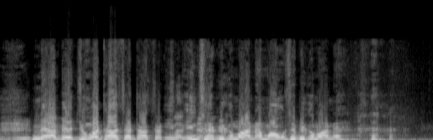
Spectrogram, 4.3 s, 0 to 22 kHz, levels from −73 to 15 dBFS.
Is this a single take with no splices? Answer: no; 1 cut; at 1.7 s

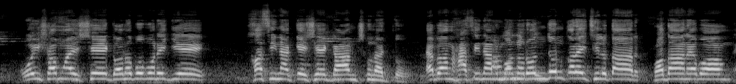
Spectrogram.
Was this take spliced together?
yes; 2 cuts; at 4.1 s, 6.4 s

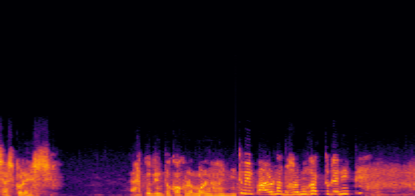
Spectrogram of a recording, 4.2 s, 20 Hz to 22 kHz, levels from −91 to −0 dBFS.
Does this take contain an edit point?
yes; 1 cut; at 2.3 s

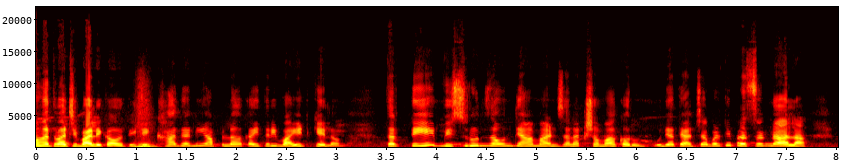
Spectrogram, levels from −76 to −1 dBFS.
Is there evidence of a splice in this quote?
yes; 1 cut; at 1.0 s

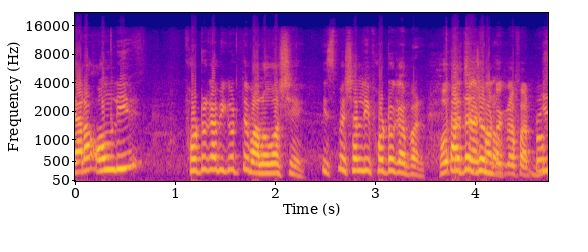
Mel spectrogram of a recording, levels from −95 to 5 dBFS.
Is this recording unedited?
yes; 0 cuts

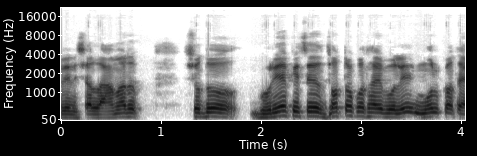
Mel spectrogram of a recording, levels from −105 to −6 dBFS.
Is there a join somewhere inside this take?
no; 0 cuts

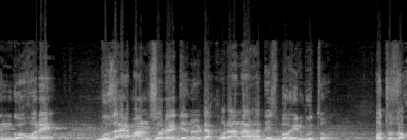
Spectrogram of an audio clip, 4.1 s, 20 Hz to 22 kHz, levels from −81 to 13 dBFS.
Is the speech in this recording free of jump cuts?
yes; 0 cuts

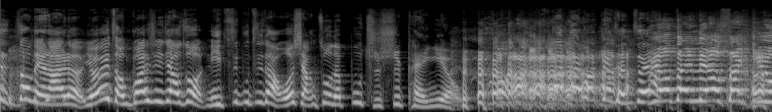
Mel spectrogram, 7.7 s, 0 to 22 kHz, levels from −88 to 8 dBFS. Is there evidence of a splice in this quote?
no; 0 cuts

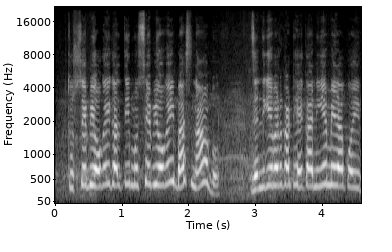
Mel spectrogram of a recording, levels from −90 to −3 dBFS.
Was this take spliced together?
no; 0 cuts

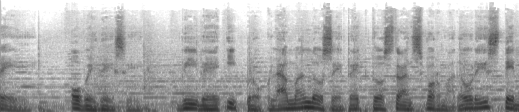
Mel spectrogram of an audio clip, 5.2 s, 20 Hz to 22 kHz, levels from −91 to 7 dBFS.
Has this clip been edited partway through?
no; 0 cuts

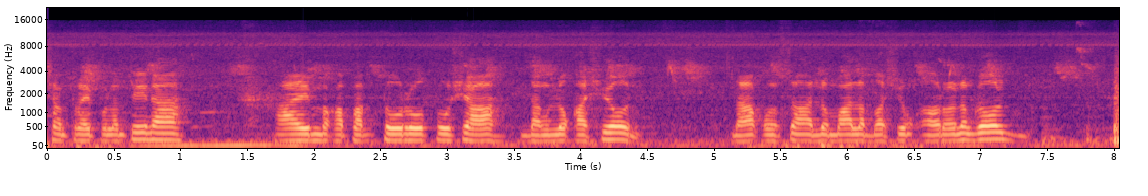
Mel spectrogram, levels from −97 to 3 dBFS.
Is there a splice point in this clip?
no; 0 cuts

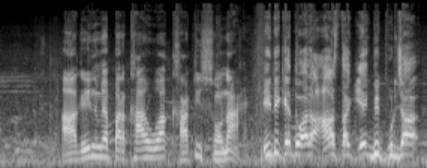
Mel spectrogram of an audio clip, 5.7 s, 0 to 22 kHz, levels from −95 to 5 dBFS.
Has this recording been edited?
yes; 1 cut; at 3.3 s

